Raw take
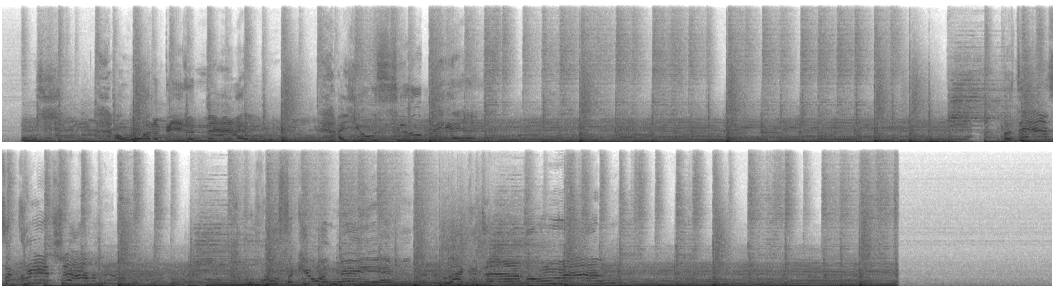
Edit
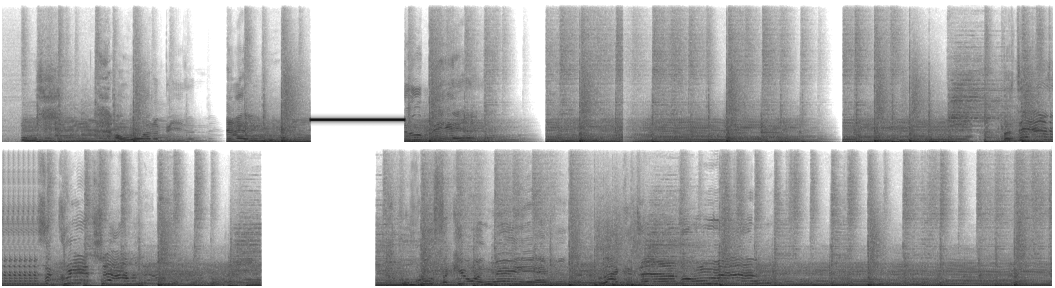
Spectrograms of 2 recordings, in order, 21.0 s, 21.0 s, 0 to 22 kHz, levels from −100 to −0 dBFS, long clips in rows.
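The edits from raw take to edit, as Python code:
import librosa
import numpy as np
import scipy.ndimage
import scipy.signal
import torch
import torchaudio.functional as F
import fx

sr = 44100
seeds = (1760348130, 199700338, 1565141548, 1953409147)

y = fx.studio_fade_out(x, sr, start_s=1.05, length_s=1.2)
y = fx.studio_fade_out(y, sr, start_s=4.57, length_s=0.87)
y = fx.studio_fade_out(y, sr, start_s=7.69, length_s=0.72)
y = fx.edit(y, sr, fx.bleep(start_s=3.08, length_s=0.95, hz=3560.0, db=-8.5),
    fx.fade_in_from(start_s=6.21, length_s=0.33, floor_db=-20.0),
    fx.stutter(start_s=10.43, slice_s=0.05, count=9),
    fx.insert_silence(at_s=12.7, length_s=1.15), tone=tone)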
